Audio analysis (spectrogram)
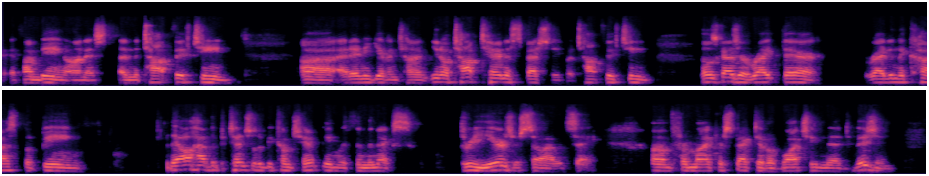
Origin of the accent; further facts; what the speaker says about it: Tucson, Arizona, United States; And he's from my hometown, Tucson, Arizona.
